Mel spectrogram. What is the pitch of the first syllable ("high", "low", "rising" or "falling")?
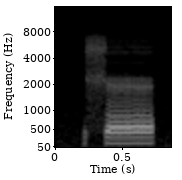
high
